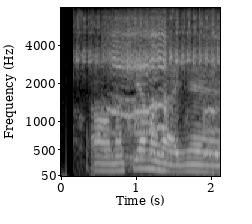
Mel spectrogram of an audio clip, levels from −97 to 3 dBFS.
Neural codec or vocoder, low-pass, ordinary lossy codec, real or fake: none; none; none; real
